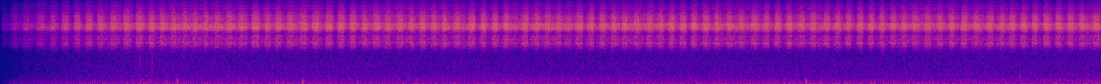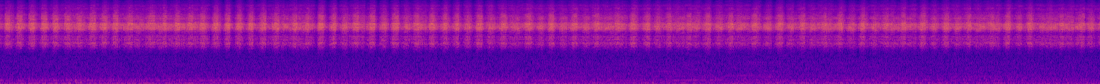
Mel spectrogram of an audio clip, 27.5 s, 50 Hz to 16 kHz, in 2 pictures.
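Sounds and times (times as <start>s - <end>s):
cicadas in Castelvecchio di Rocca Liguria Italy: 0.0s - 27.4s.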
